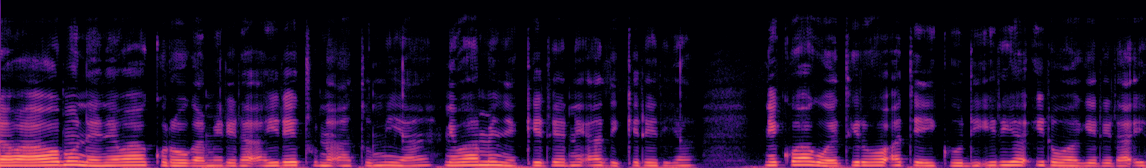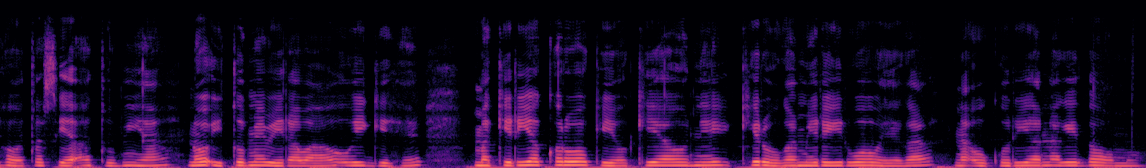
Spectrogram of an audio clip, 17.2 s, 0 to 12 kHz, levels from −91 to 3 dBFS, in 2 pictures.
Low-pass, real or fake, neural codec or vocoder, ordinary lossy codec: 10.8 kHz; real; none; none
